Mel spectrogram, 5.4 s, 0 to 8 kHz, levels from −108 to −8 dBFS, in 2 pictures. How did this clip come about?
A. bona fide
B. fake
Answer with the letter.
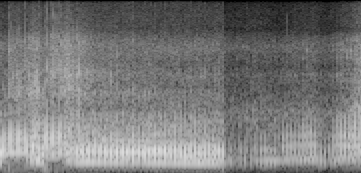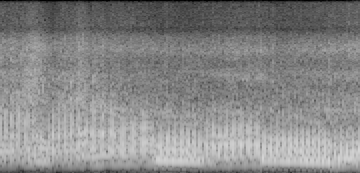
A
